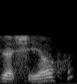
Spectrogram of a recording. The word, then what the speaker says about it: Ashil: My name is Ashiel, A-S-H-I-L. – A-S-H-E-I-L, Ashiel? – No, I-L, yes.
